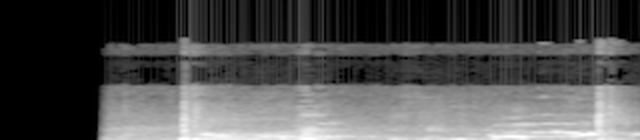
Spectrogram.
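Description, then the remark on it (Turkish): A man's fist pounds on the window of a car in which his former partner has locked herself, in Seyhan, Adana, Turkey, in a few heavy, spaced thuds, loud, while agitated voices shout and talk underneath. “Aracın camına yumruklarla uyguladığı güç öfkesinin boyutlarını gözler önüne serdi.”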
